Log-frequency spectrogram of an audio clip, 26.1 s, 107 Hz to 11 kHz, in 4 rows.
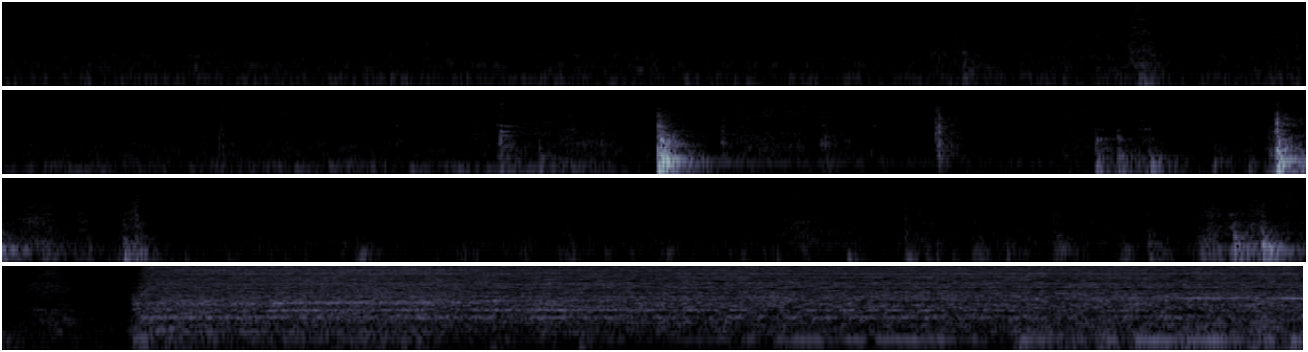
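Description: Wooden pieces being set in place on a homemade wooden drill-press stand, with several sharp knocks. About 20 seconds in, a corded electric drill mounted in the stand starts and runs steadily as its bit is lowered by a wooden lever into a wooden block.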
